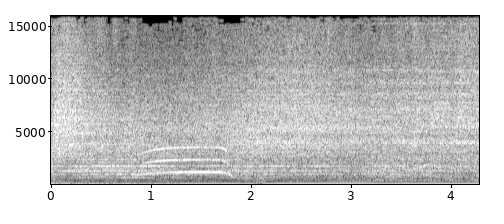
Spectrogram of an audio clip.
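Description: Live band music played loud through a PA, with a steady deep bass note. About a second in, a voice whoops once, rising and holding for most of a second before dropping away.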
